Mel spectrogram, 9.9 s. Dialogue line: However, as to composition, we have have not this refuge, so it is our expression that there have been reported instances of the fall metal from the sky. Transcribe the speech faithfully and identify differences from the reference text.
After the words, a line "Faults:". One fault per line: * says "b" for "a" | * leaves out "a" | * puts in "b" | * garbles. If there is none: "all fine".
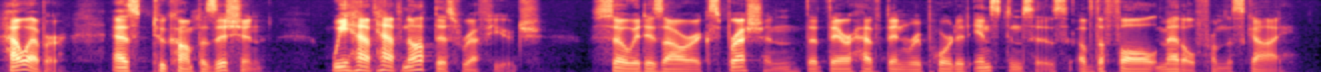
However, as to composition, we have have not this refuge, so it is our expression that there have been reported instances of the fall metal from the sky.
Faults:
all fine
